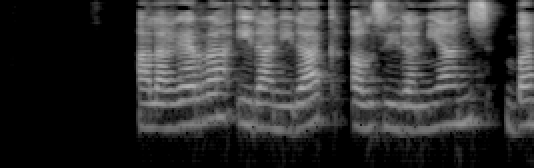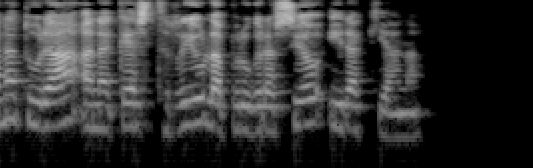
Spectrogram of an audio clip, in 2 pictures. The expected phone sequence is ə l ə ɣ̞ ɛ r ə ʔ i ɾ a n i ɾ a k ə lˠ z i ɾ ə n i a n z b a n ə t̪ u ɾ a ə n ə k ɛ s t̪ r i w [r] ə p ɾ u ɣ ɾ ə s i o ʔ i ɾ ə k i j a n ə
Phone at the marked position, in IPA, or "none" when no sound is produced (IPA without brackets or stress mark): l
